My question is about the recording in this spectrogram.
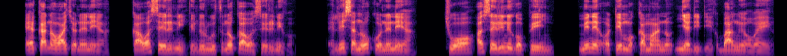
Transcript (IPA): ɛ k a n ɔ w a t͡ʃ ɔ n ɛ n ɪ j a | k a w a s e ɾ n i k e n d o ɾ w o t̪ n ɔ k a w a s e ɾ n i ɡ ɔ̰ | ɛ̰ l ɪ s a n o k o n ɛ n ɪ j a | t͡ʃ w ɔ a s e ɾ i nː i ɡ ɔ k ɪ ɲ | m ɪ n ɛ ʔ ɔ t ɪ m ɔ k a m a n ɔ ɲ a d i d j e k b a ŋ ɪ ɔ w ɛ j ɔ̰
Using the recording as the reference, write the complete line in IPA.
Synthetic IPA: ɛ k a n ɔ w a t͡ʃ ɔ n ɛ n ɪ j a | k a w a s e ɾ n i k e n d o ɾ w o t̪ n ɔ k a w a s e ɾ n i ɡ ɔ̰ | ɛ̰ l ɪ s a n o k o n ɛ n ɪ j a | t͡ʃ w ɔ a s e ɾ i n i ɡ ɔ p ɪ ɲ | m ɪ n ɛ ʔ ɔ t ɪ m ɔ k a m a n ɔ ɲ a d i d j e k b a ŋ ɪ ɔ w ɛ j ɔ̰

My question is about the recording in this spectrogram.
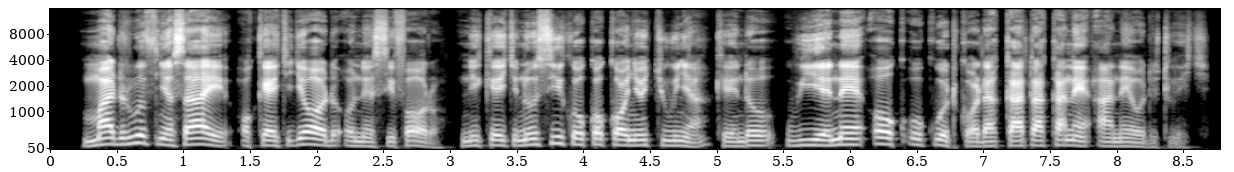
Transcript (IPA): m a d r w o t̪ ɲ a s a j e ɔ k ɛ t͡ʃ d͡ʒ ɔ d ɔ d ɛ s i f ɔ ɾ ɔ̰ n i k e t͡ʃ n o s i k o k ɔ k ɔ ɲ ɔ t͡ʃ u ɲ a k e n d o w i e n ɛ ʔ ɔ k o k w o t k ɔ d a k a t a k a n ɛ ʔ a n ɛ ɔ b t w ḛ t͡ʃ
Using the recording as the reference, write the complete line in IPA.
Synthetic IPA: m a d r w o t̪ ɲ a s a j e ɔ k ɛ t͡ʃ d͡ʒ ɔ d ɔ n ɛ s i f ɔ ɾ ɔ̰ n i k e t͡ʃ n o s i k o k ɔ k ɔ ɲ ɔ t͡ʃ u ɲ a k e n d o w i e n ɛ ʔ ɔ k o k w o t k ɔ d a k a t a k a n ɛ ʔ a n ɛ ɔ d t w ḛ t͡ʃ

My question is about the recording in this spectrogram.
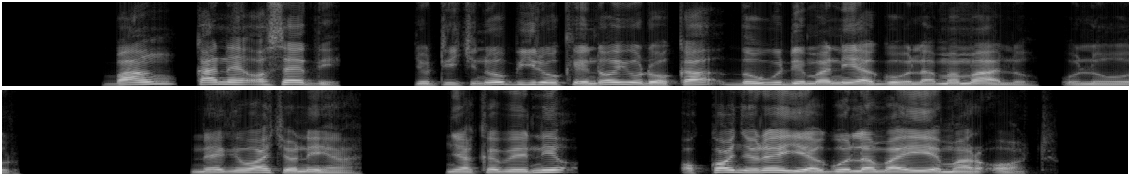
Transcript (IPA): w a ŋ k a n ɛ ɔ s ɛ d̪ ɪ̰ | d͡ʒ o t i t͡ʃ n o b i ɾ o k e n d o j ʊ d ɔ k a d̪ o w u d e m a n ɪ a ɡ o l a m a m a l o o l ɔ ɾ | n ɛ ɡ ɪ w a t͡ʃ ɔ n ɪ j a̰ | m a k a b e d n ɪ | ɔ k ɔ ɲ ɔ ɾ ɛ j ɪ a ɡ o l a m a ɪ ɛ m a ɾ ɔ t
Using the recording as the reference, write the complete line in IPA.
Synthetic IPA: b a ŋ k a n ɛ ɔ s ɛ d̪ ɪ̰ | d͡ʒ o t i t͡ʃ n o b i ɾ o k e n d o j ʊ d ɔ k a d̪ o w u d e m a n ɪ a ɡ o l a m a m a l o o l o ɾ | n ɛ ɡ ɪ w a t͡ʃ ɔ n ɪ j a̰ | ɲ a k a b e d n ɪ | ɔ k ɔ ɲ ɔ ɾ ɛ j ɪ a ɡ o l a m a ɪ ɛ m a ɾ ɔ t

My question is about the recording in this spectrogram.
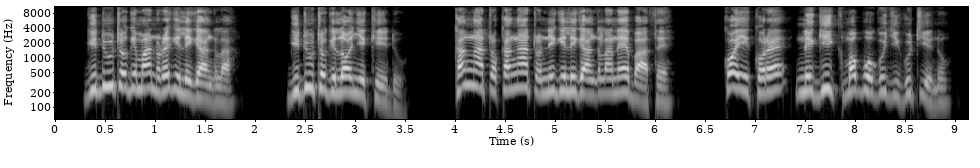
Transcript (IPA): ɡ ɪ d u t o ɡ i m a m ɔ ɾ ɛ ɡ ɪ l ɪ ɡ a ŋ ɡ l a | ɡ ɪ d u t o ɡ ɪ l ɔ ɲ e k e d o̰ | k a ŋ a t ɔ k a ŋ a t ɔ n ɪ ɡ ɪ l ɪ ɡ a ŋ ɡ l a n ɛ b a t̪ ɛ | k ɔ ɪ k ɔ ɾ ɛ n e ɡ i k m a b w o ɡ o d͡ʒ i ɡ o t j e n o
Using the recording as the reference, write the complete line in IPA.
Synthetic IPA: ɡ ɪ d u t o ɡ ɪ m a n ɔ ɾ ɛ ɡ ɪ l ɪ ɡ a ŋ ɡ l a | ɡ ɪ d u t o ɡ ɪ l ɔ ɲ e k e d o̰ | k a ŋ a t ɔ k a ŋ a t ɔ n ɪ ɡ ɪ l ɪ ɡ a ŋ ɡ l a n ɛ b a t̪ ɛ | k ɔ ɪ k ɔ ɾ ɛ n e ɡ i k m a b w o ɡ o d͡ʒ i ɡ o t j e n o

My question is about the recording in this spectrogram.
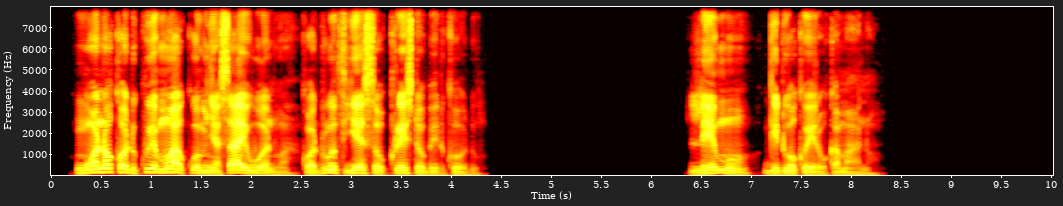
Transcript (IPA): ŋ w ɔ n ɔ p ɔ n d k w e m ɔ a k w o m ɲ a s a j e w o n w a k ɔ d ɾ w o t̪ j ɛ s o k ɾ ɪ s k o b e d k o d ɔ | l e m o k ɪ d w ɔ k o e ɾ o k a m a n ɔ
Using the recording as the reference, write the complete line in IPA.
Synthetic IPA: ŋ w ɔ n ɔ k ɔ d k w e m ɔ a k w o m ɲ a s a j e w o n w a k ɔ d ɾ w o t̪ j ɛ s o k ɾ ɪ s t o b e d k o d u | l e m o ɡ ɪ d w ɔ k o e ɾ o k a m a n ɔ

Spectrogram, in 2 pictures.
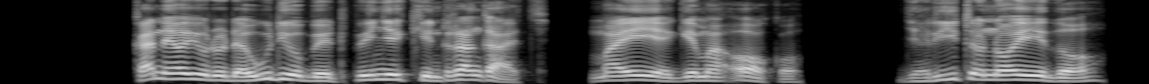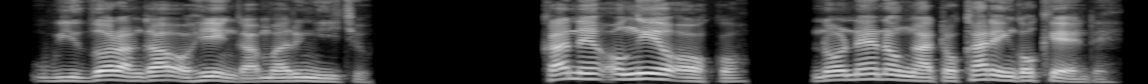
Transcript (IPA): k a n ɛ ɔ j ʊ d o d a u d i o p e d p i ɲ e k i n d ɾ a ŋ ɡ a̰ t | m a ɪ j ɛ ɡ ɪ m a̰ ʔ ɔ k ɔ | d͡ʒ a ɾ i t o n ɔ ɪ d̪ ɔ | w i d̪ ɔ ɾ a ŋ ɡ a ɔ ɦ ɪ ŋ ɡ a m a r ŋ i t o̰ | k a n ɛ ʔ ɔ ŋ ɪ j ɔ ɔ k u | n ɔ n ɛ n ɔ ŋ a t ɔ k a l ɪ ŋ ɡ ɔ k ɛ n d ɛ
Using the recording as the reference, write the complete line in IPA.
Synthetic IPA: k a n ɛ ɔ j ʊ d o d a u d i o b e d p i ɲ e k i n d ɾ a ŋ ɡ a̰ t͡ʃ | m a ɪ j ɛ ɡ ɪ m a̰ ʔ ɔ k ɔ | d͡ʒ a ɾ i t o n ɔ ɪ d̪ ɔ | w i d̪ ɔ ɾ a ŋ ɡ a ɔ ɦ ɪ ŋ ɡ a m a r ŋ i t͡ʃ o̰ | k a n ɛ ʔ ɔ ŋ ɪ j ɔ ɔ k ɔ | n ɔ n ɛ n ɔ ŋ a t ɔ k a ɾ ɪ ŋ ɡ ɔ k ɛ n d ɛ

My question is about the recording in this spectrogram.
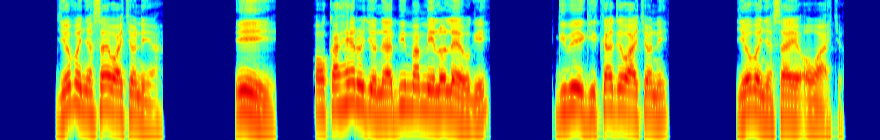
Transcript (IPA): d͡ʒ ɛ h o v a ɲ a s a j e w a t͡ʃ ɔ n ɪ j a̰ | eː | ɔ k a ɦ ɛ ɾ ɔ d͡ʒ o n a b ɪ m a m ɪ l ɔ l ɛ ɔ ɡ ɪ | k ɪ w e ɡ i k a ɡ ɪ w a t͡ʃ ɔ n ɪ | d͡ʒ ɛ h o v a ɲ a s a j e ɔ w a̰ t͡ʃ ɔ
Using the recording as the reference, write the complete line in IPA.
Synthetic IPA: d͡ʒ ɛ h o v a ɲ a s a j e w a t͡ʃ ɔ n ɪ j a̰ | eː | ɔ k a ɦ ɛ ɾ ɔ d͡ʒ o n a b i m a m ɪ l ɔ l ɛ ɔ ɡ ɪ | ɡ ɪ w e ɡ i k a ɡ ɪ w a t͡ʃ ɔ n ɪ | d͡ʒ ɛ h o v a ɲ a s a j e ɔ w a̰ t͡ʃ ɔ

